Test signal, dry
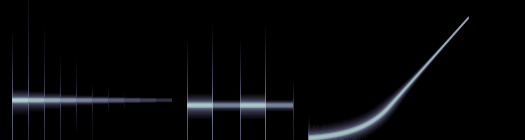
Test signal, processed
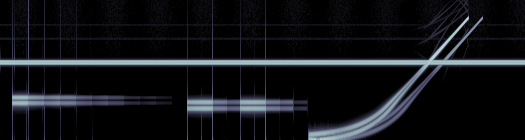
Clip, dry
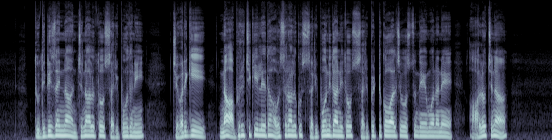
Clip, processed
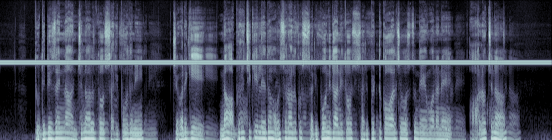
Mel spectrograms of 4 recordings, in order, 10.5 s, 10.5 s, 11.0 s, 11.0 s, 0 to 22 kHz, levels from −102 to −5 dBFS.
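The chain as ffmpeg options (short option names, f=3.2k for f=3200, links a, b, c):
-filter_complex "[0:a]acrossover=split=600[a][b];[a]aeval=exprs='val(0)*(1-0.5/2+0.5/2*cos(2*PI*1.1*n/s))':c=same[c];[b]aeval=exprs='val(0)*(1-0.5/2-0.5/2*cos(2*PI*1.1*n/s))':c=same[d];[c][d]amix=inputs=2:normalize=0,aeval=exprs='val(0)+0.0224*sin(2*PI*3500*n/s)':c=same,aecho=1:1:285:0.1,aexciter=amount=12.6:drive=2.7:freq=3.5k,aeval=exprs='val(0)*sin(2*PI*92*n/s)':c=same,lowshelf=f=130:g=11.5,volume=-1dB"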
